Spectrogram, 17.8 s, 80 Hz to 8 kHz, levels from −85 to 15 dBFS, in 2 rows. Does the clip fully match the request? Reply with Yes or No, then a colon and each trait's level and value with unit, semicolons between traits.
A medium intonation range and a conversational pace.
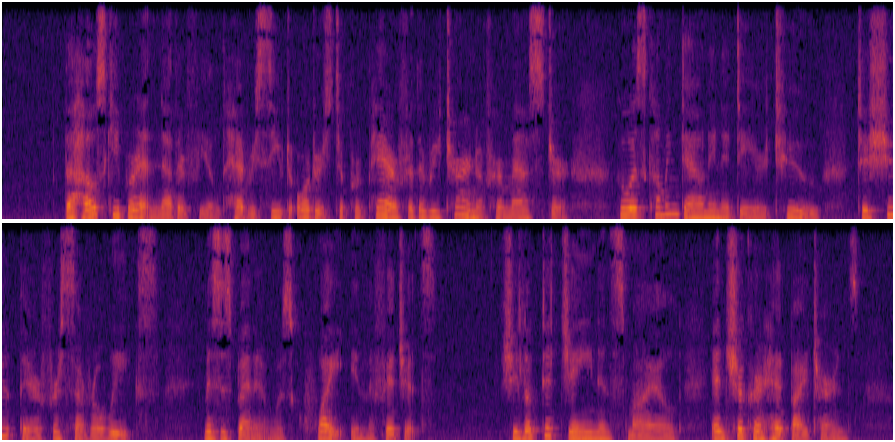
Yes: average, 4.0 semitones; average, 165 wpm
